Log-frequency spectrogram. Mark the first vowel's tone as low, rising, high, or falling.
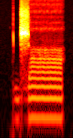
high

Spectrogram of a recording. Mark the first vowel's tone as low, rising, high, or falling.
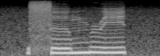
rising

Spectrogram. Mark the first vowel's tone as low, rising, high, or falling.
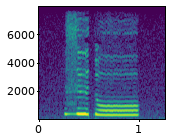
high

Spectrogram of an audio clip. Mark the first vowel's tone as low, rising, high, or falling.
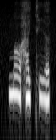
falling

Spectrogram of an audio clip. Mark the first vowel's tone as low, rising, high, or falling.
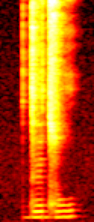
high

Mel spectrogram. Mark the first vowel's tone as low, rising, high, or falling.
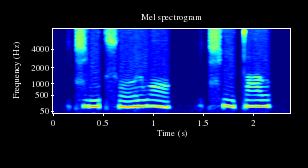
rising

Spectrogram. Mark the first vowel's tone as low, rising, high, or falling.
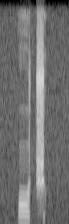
falling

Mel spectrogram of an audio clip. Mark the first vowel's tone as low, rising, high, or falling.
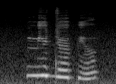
high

